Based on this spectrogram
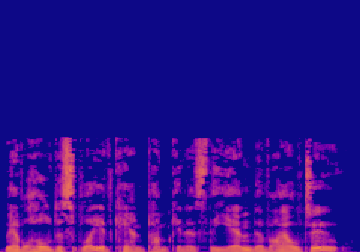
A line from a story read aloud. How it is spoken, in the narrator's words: chuckled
